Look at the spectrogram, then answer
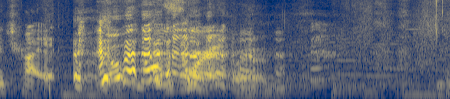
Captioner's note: group laughing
